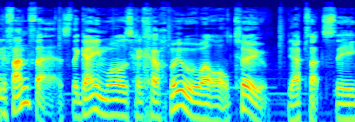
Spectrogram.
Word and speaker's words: HIKIBYOU2: actually liked play the fanfare the game was hit her fool too yep that's the correct English pronunciation to 2d platformer from an indie developer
